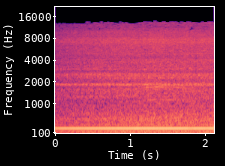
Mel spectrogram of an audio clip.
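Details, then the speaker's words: AC condenser after refrigerant charge, about 75 psi suction and 235 head: steady loud droning tone over even fan whoosh; condenser fan motor bearings don't sound healthy. "she'll get a little life off that motor the bearings don't sound too healthy but it's clean"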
